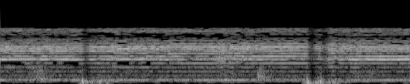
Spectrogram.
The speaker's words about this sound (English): Open the door. I want them to hear the fire alarm. Open the door. I want people to hear this live to the 16 million people listening.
